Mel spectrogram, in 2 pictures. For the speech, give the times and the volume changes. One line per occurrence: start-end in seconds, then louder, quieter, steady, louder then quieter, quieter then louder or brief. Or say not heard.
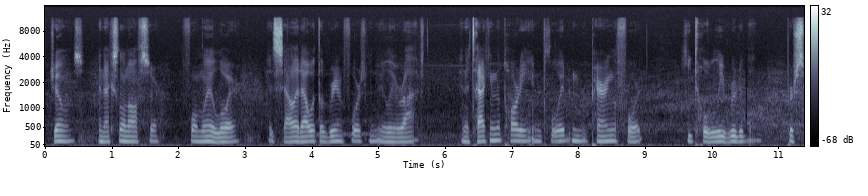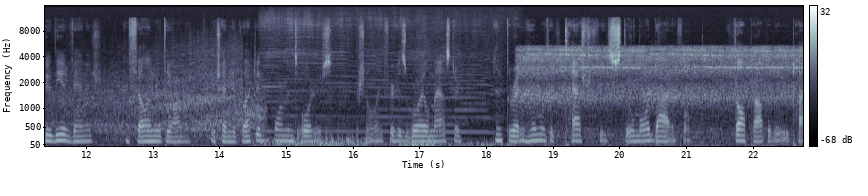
0.1-22.7 steady.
